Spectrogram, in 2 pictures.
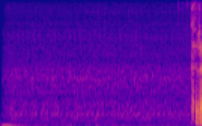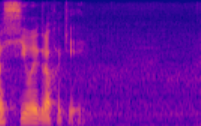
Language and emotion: Russian, neutral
